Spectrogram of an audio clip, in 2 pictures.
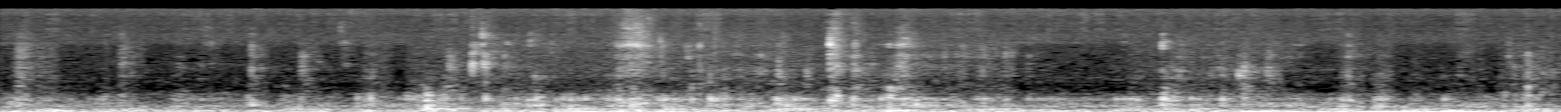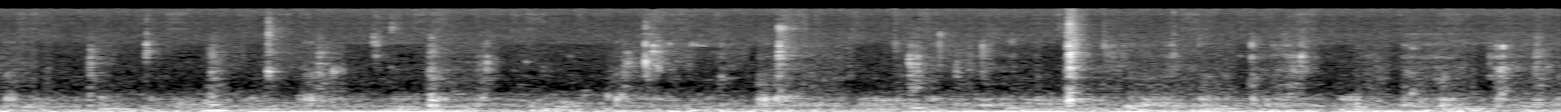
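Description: Faint chewing and biting of a ripe persimmon eaten from the hand, with many small mouth clicks.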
